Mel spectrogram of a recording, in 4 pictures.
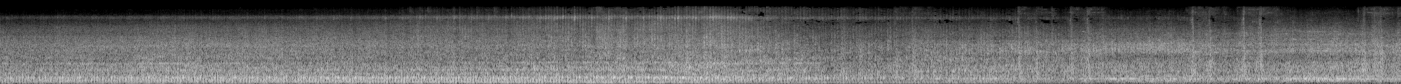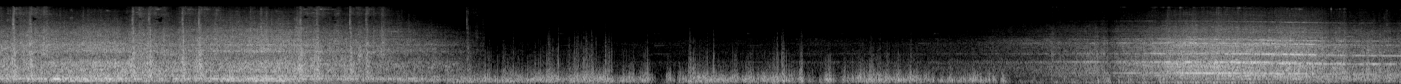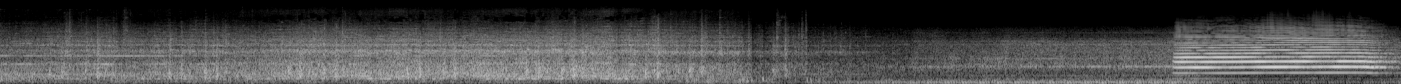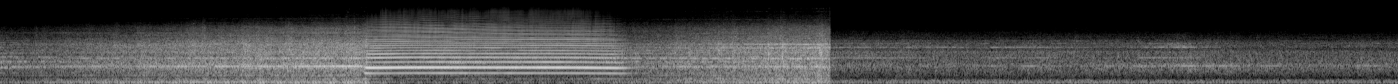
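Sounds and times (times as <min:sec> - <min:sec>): diesel locomotive engine: 0:00.0 - 0:56.0
train rumbling over rails: 0:00.0 - 0:56.0
train horn blasts: 0:24.4 - 0:29.8, 0:38.2 - 0:54.8.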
